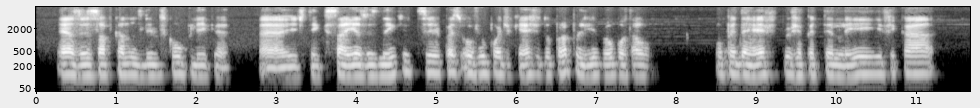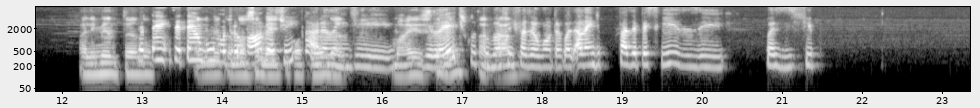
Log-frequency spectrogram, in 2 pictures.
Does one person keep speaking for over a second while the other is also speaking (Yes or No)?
Yes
